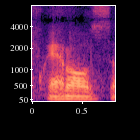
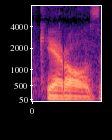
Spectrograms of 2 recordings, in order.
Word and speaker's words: Queiroz: Some tactical changes were made by Carlos Queiroz, or Queiroz, I'm told us he wants his name to be pronounced.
